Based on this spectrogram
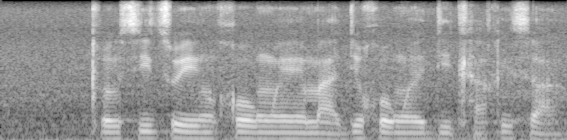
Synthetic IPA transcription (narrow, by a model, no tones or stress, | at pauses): t͡ɬʼosit͡sʼweŋ̩χʊŋwɛmadiχʊŋwɛdit͡ɬʰaχisaːŋ̩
